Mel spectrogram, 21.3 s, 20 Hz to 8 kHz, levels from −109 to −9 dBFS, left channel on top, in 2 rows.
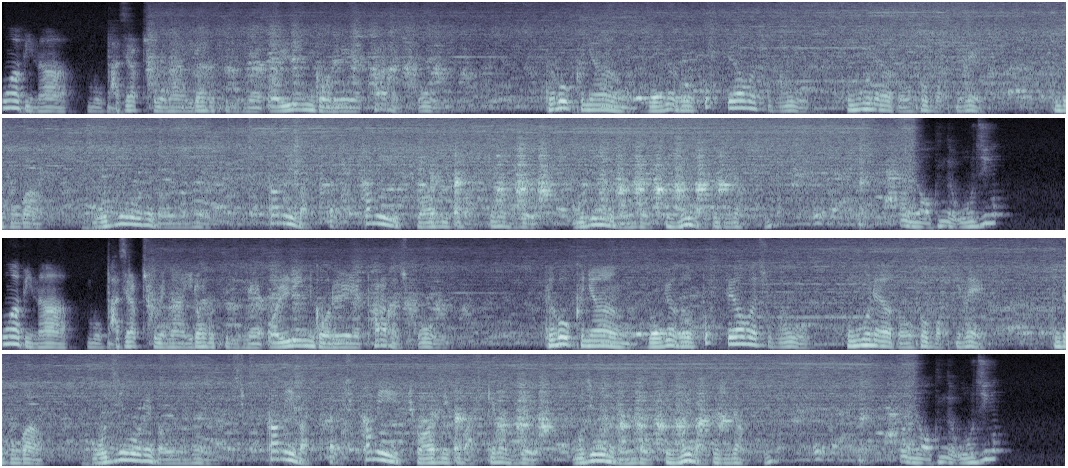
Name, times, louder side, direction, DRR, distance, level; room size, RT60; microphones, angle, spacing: voice 1, 0.0-4.5 5.4-8.1 8.4-9.8 10.5-11.1 11.5-16.0 16.3-18.4, right 3 dB, 80° right, 0.7 m, -32 dB
sound 1, 1.4-19.8, left 2 dB, 20° left, 1.1 m, -34 dB
voice 2, 19.6-20.6, right 1 dB, 10° right, 1.3 m, -37 dB
5.7 x 5.2 x 4.4 m
head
